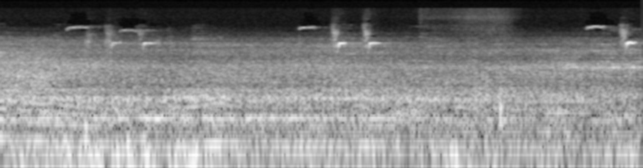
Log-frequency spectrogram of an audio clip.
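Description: Faint, quiet outdoor background with several short, high chirps of a small bird scattered through it.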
